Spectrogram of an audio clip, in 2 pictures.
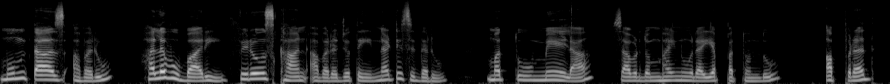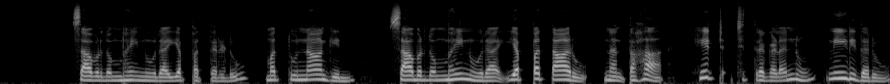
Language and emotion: Kannada, neutral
